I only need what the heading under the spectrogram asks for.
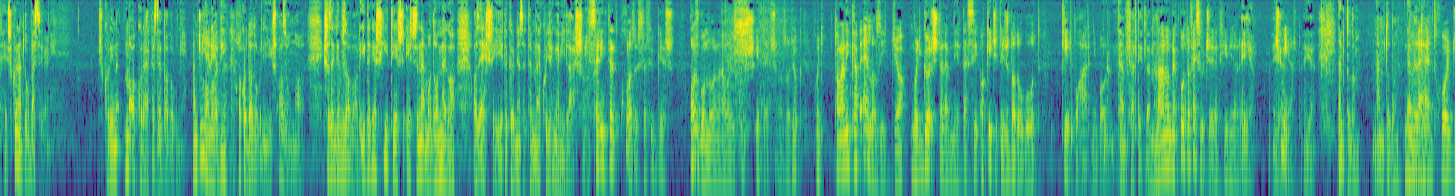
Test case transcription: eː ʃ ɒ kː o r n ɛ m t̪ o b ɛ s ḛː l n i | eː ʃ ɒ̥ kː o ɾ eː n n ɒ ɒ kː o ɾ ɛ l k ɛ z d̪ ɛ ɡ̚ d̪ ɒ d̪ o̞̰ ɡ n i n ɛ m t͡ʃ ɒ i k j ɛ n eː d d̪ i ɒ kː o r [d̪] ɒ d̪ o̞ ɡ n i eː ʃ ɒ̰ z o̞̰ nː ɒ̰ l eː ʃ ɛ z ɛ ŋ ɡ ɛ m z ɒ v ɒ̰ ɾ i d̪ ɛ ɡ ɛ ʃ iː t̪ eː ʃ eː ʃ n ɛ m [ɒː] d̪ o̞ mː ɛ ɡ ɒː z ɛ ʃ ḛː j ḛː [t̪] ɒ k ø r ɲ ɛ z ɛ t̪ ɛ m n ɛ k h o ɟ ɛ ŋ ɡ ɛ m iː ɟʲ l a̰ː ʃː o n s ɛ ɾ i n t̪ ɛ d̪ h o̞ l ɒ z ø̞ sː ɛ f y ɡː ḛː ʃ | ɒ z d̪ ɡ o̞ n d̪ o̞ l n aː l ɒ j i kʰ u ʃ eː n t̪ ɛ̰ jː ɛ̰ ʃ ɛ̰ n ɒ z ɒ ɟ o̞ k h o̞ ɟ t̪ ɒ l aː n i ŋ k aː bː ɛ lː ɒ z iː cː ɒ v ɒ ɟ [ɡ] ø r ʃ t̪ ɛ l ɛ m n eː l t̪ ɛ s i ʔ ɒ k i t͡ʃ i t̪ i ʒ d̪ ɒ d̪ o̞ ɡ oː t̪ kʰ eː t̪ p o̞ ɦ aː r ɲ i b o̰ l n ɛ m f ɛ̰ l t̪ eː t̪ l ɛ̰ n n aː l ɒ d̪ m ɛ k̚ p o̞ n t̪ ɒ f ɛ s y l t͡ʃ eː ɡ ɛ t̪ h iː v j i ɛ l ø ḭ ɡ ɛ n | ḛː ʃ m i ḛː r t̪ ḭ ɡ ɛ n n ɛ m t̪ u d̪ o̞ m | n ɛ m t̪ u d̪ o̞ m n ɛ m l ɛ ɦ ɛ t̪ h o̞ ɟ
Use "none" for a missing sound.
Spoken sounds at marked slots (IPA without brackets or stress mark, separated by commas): d̪, ɒ, t̪, ɡ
